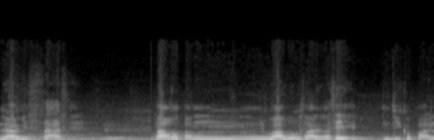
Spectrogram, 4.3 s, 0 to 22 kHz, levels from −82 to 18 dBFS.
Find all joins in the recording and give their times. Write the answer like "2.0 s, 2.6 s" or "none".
1.5 s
